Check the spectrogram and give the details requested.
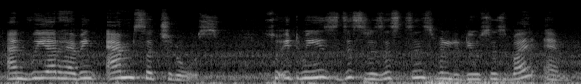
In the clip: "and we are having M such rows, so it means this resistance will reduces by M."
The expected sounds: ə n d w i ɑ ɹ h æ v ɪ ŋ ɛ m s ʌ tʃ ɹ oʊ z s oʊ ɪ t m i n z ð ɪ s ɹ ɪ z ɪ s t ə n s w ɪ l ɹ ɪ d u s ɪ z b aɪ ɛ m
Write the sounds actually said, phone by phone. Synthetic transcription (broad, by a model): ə n d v i ɑ ɹ h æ v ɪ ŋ ɛ m s ʌ tʃ ɹ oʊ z s oʊ ɪ t m i n z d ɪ s ɹ ɪ z ɪ s t ə n s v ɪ l ɹ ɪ d u s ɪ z b aɪ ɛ m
